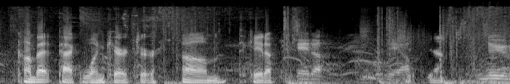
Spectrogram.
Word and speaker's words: Takeda: names it refuses because people say taquita but it's actually Takeda is it not uh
